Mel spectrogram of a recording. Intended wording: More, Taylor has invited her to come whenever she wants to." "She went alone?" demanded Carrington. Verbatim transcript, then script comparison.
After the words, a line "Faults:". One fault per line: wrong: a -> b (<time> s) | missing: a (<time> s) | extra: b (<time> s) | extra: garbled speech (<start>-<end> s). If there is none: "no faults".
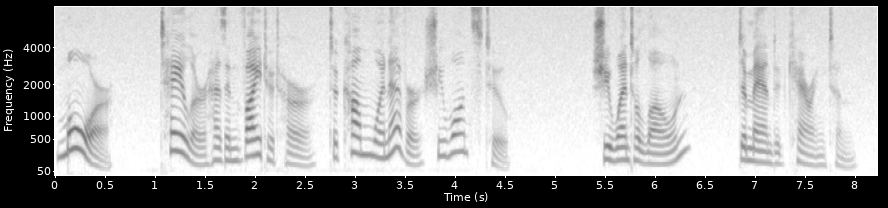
More, Taylor has invited her to come whenever she wants to." "She went alone?" demanded Carrington.
Faults:
no faults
